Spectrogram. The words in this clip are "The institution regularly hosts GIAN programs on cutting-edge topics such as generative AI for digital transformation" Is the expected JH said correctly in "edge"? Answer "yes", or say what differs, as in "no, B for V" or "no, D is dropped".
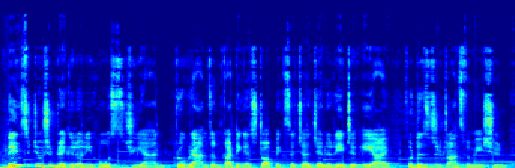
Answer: no, Z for JH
